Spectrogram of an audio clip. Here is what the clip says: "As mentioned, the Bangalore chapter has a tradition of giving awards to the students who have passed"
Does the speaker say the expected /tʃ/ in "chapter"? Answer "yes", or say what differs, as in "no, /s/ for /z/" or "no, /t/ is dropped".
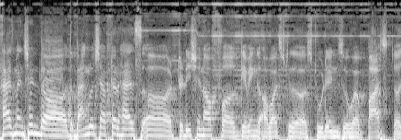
yes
